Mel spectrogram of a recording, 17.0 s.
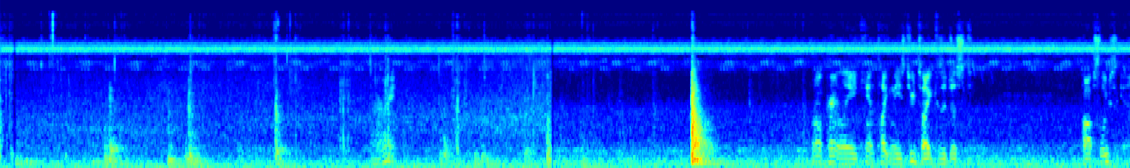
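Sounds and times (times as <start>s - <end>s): insects droning: 0.0s - 16.9s
loud knock of plastic part: 10.4s - 10.7s.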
